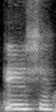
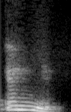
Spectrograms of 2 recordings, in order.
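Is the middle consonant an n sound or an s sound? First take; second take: s sound; n sound. First: The middle consonant is an s sound. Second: The middle consonant is an n sound. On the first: The speaker calls it wrong. "깨십 아니고" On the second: The speaker calls it right. "깻잎이라고 발음해야죠"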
